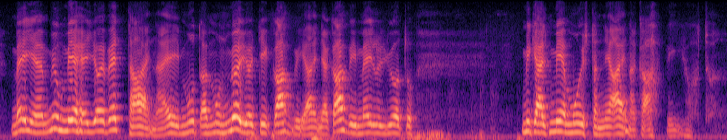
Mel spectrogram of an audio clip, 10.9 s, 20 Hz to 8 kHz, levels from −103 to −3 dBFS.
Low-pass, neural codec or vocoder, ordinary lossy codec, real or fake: none; none; none; real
